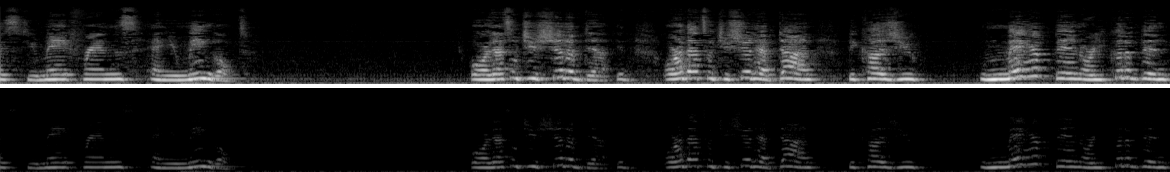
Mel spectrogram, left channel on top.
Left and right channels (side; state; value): right; quieter; 26.7 dB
